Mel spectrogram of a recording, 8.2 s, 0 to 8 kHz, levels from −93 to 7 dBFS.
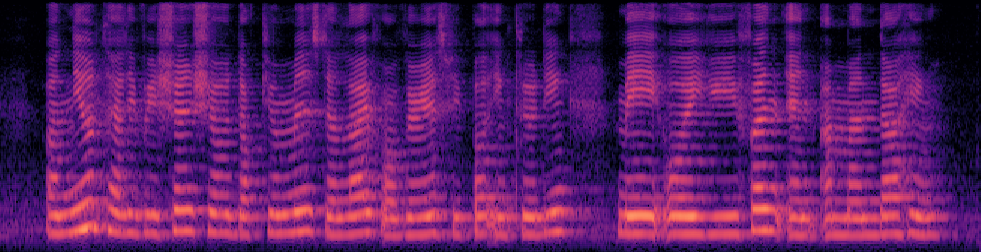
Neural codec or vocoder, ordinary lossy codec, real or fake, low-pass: none; none; real; none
